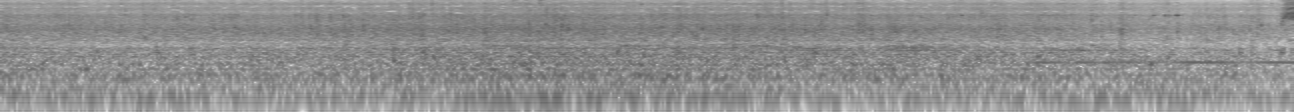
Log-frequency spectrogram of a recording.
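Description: Stream water flowing in the video game Hellblade: Senua's Sacrifice, a continuous broad rushing and trickling wash, steady and fairly near, with no voices over it.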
